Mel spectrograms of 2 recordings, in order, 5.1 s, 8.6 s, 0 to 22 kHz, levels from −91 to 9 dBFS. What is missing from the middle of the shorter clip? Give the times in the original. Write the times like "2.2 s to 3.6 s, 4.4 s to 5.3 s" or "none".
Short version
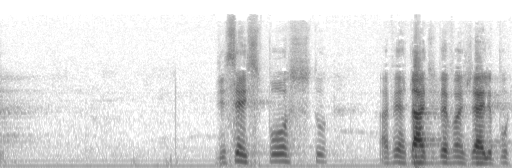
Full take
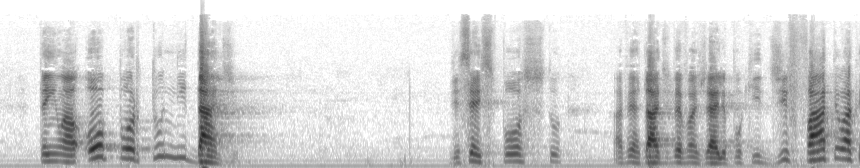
none

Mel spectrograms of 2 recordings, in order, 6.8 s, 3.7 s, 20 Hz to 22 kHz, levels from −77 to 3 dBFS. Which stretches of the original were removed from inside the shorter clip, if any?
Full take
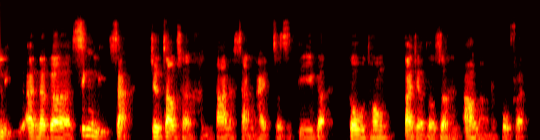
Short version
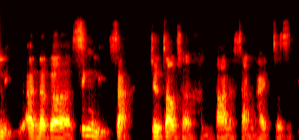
none

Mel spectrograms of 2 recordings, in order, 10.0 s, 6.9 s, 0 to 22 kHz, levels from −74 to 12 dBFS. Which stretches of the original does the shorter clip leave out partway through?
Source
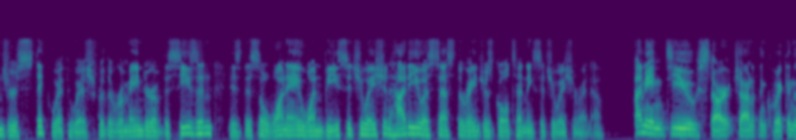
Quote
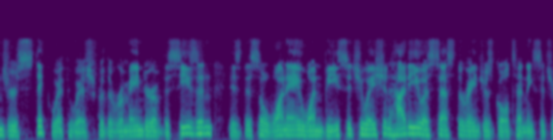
none

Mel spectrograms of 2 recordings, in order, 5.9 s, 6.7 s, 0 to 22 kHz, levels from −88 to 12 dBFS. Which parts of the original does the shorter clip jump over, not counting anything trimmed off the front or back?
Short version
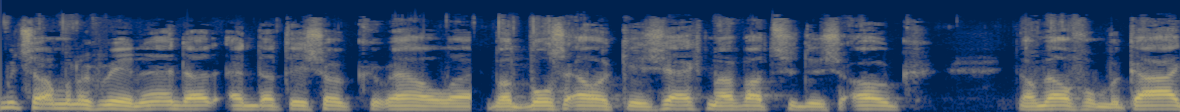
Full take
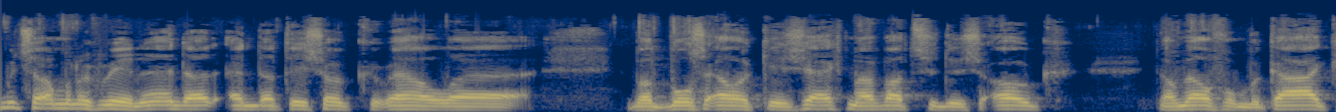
2.3 s to 3.0 s

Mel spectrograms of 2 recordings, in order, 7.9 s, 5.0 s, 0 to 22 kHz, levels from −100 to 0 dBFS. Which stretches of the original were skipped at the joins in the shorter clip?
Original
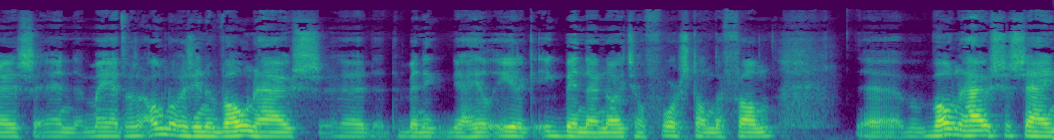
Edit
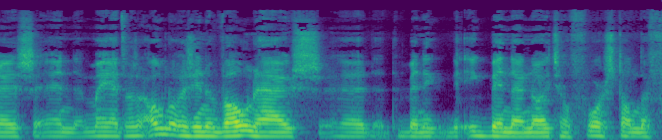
3.4 s to 4.0 s

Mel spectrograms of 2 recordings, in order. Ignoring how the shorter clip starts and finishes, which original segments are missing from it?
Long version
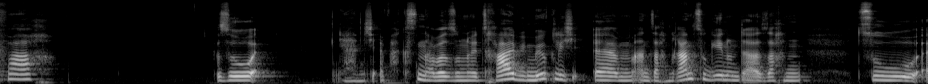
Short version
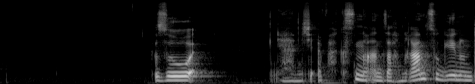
4.3 s to 6.3 s

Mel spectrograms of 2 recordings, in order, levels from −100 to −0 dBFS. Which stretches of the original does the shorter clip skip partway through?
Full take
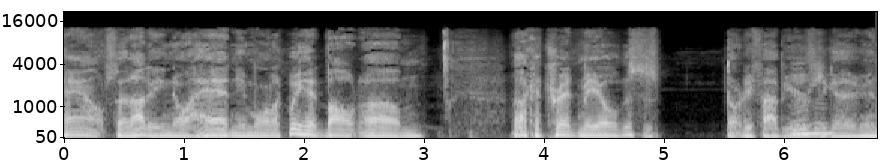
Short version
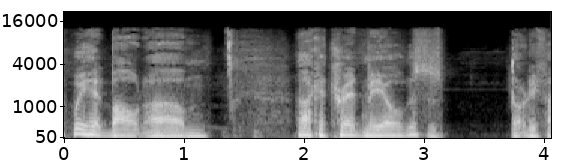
none

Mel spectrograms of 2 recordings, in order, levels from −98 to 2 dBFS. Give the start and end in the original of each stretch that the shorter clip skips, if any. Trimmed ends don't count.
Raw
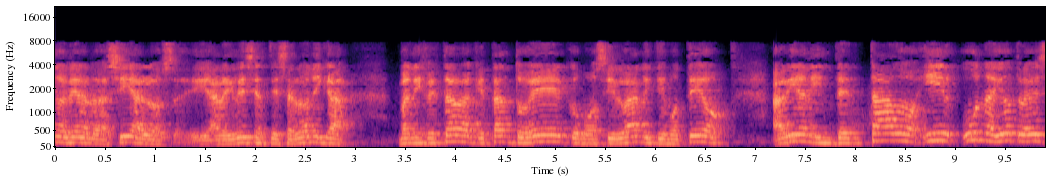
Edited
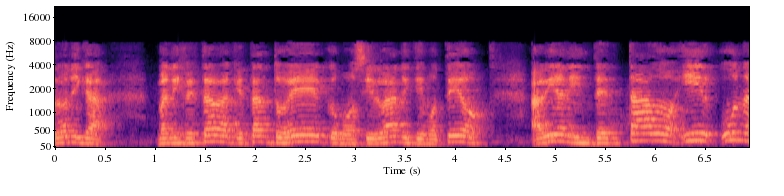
none

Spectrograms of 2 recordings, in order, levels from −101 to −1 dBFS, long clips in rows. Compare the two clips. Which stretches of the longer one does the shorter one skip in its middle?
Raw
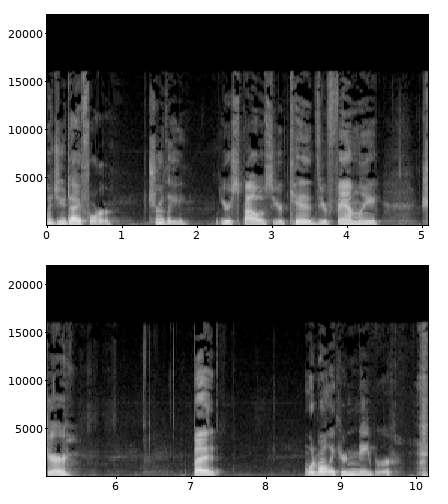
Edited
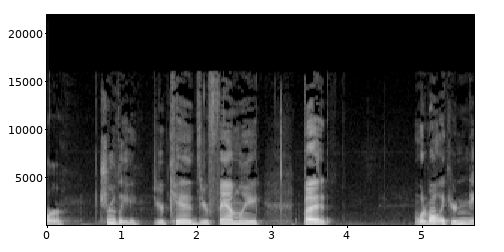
2.1 s to 3.0 s, 4.9 s to 6.9 s

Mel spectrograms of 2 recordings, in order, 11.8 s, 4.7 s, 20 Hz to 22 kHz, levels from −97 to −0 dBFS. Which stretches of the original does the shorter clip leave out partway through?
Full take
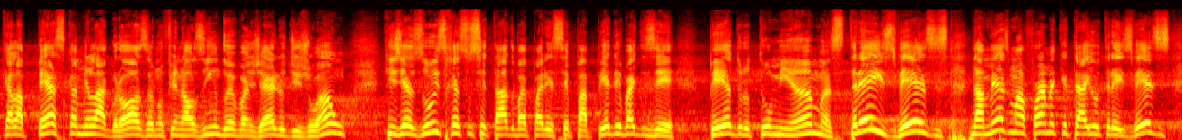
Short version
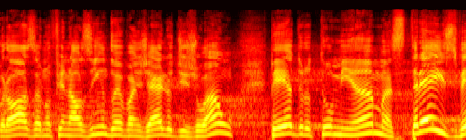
3.8 s to 7.1 s

